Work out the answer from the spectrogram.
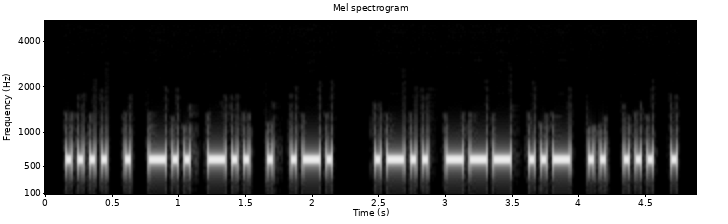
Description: Morse code, heard as a keyed tone, about 27 wpm, 600 Hz. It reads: HEDDER LOUISE
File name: Ferie QRQ 27wpm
